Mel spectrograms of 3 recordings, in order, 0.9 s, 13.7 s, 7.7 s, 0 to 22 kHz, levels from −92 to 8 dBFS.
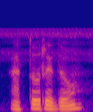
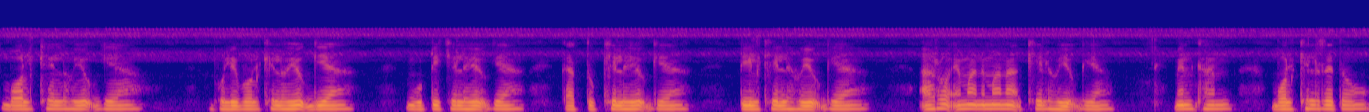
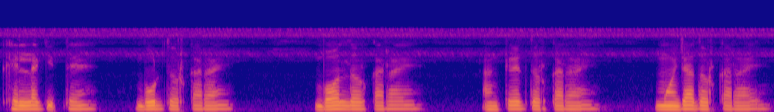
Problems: constant background noise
